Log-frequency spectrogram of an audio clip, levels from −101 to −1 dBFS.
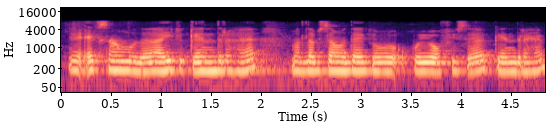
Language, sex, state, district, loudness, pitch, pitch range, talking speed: Hindi, female, Chandigarh, Chandigarh, -16 LUFS, 175 Hz, 170-180 Hz, 200 wpm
